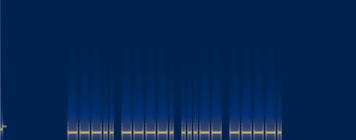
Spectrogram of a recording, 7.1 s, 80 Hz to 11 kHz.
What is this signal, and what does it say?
Morse code, heard as a keyed tone, about 20 wpm, 700 Hz. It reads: 8939
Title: Numbers - 4-Digit 20wpm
